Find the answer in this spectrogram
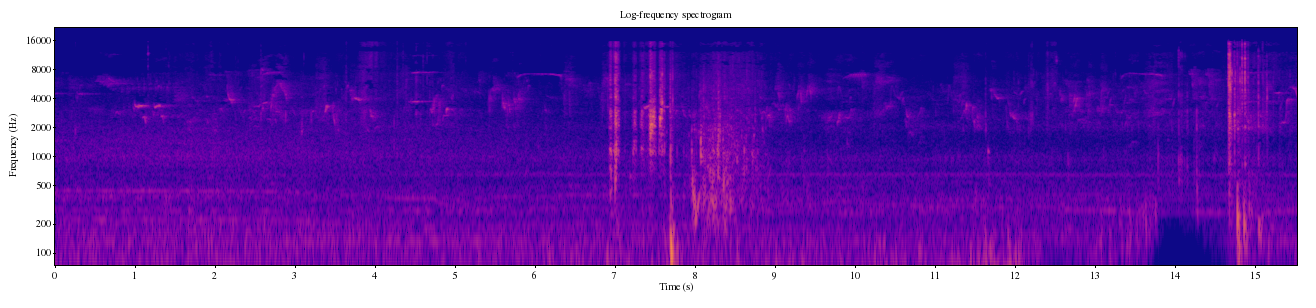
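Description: Small birds chirping and twittering over a steady low rumble and hum. A quick cluster of sharp clicks ends in one loud knock about halfway through, and there are more sharp clicks near the end.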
